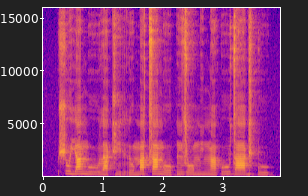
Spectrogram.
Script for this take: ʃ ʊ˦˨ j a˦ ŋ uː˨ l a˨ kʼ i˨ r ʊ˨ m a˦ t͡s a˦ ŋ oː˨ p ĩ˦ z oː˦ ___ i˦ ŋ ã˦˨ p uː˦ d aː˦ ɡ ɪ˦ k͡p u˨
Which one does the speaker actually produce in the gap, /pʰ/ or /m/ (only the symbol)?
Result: m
